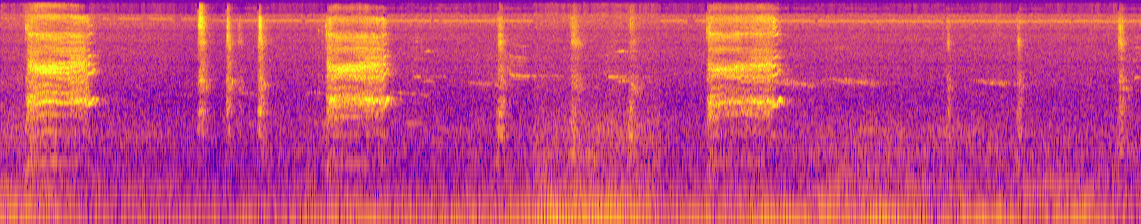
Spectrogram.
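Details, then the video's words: A squirrel in a front-yard tree, eating a nut, gives harsh, raspy squeals, three bursts spaced a few seconds apart, with sharp clicks between them. "Cute Squirrel Squeaking & Making Loud Sounds While Eating A Nut😍"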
